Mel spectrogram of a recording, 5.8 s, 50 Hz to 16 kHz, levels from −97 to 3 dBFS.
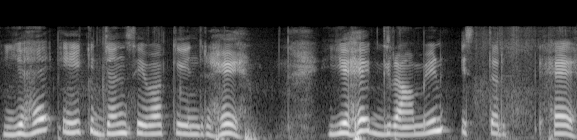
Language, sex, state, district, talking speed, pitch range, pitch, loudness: Hindi, female, Rajasthan, Jaipur, 105 wpm, 220-255 Hz, 230 Hz, -18 LUFS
